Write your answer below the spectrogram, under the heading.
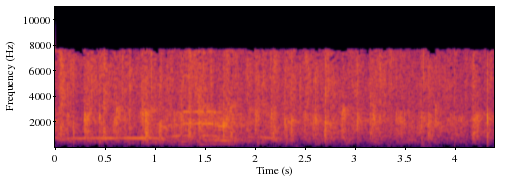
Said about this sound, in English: And I think he deserves a huge round of applause for what he's done for all of us.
